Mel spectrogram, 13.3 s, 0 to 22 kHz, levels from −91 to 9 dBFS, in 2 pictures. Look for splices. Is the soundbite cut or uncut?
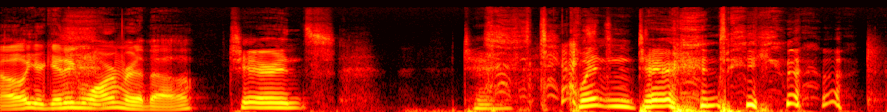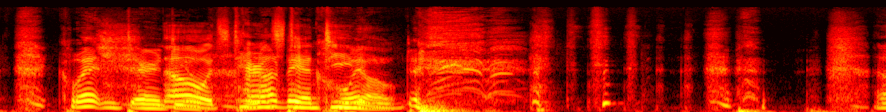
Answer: uncut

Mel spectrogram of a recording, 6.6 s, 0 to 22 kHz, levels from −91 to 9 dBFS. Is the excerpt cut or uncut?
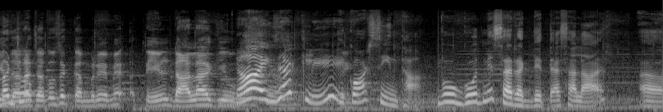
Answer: cut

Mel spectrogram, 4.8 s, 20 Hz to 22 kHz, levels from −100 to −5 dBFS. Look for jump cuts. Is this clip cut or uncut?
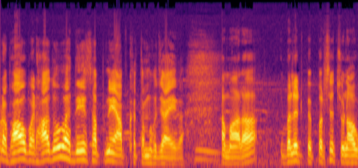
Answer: cut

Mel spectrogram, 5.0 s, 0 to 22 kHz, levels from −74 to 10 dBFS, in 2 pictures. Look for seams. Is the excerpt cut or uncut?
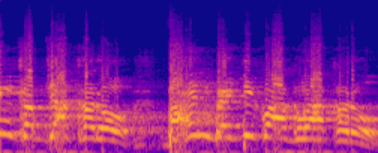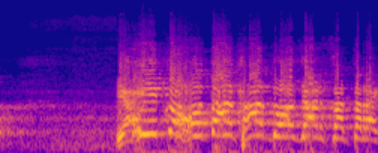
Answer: uncut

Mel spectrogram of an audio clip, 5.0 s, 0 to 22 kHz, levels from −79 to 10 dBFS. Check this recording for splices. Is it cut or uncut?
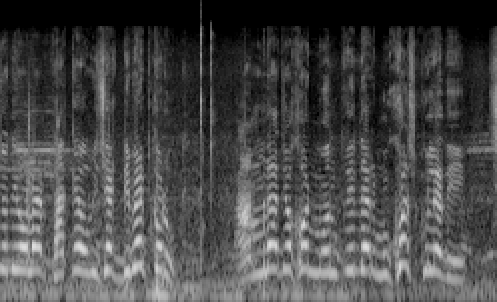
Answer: cut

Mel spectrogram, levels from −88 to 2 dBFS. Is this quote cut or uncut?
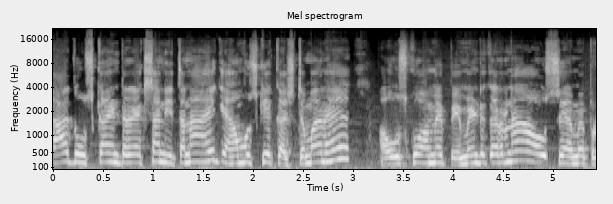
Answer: uncut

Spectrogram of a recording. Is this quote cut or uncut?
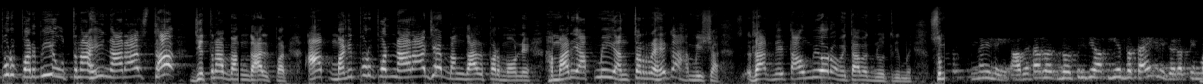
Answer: cut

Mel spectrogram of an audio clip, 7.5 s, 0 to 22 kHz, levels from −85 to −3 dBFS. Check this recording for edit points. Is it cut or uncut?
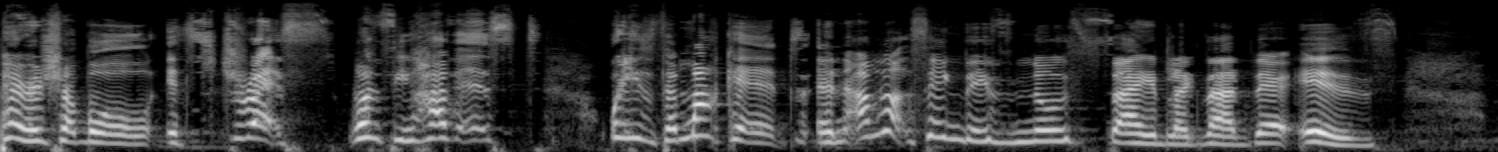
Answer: uncut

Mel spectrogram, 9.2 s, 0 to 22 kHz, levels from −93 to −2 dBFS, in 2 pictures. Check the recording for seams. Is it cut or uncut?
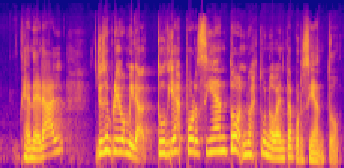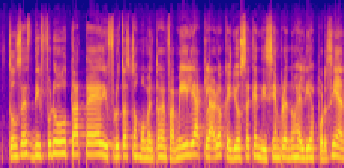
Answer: uncut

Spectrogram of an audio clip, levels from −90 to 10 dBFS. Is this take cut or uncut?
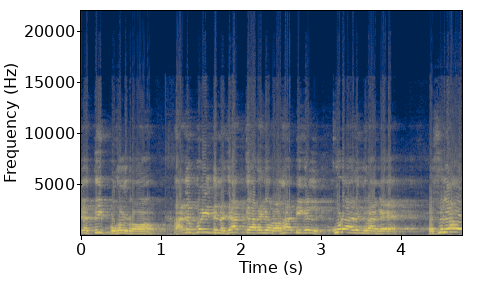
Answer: cut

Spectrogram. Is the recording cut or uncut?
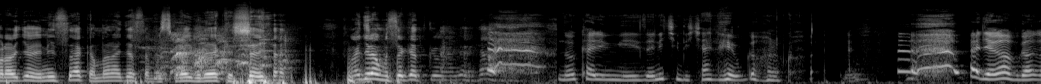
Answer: cut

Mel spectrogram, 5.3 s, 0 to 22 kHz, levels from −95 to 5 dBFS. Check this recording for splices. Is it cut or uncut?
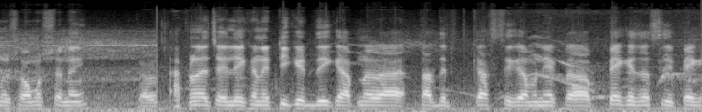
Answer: cut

